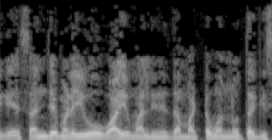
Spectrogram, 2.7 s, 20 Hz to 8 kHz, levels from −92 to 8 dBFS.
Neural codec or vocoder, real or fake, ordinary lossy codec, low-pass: none; real; none; none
